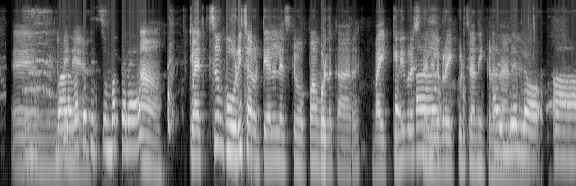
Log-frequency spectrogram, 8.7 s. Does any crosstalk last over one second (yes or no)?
yes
